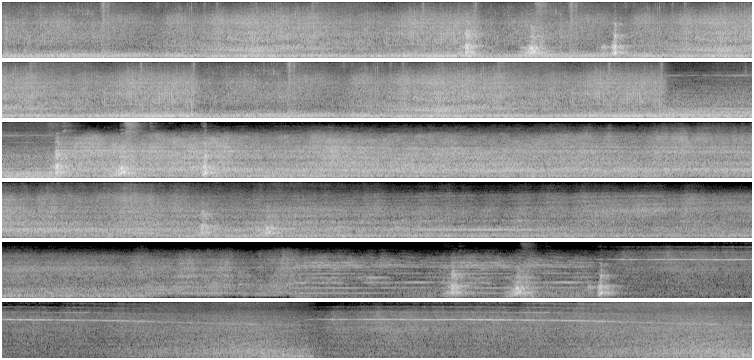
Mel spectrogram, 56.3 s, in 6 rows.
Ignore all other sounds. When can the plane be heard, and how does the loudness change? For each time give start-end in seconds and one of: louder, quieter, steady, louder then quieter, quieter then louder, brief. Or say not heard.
0.0-56.2 quieter.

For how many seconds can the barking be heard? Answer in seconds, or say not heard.
8 s.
